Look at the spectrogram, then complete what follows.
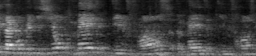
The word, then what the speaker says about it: made in France: compétition made in France made in France que je prononce volontairement euh fabriqué en France fabriqué en France voilà c'est ça je prononce volontièrement à la française par que comme son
